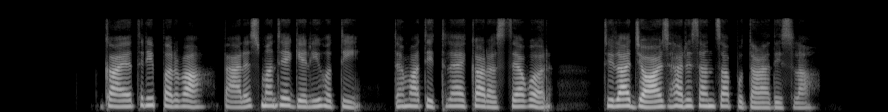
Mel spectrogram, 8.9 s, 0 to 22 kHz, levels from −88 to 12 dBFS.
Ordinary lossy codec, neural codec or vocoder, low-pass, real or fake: none; codec, 24 kHz, 0.5 kbps, DualCodec; 10.8 kHz; fake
